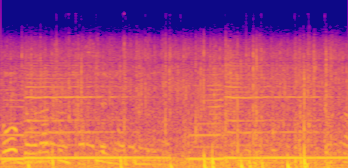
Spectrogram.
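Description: Voices mixed with music over a steady low droning tone, with sharp knocks now and then.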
